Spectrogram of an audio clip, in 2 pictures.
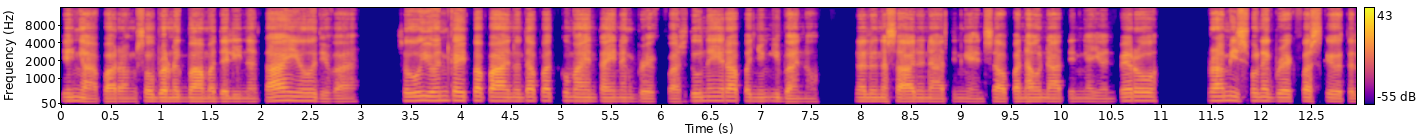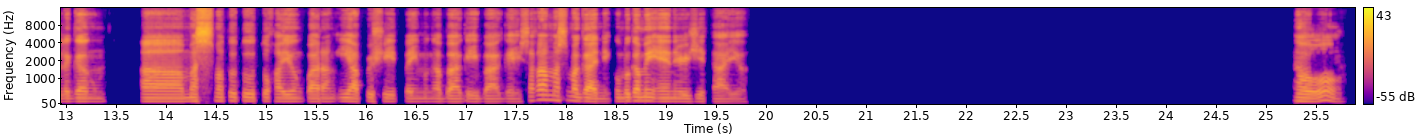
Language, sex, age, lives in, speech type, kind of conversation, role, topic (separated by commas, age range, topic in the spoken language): Filipino, male, 25-29, Philippines, conversation, podcast, guest, Paano ka nagsisimula sa pagninilay-nilay tuwing umaga?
